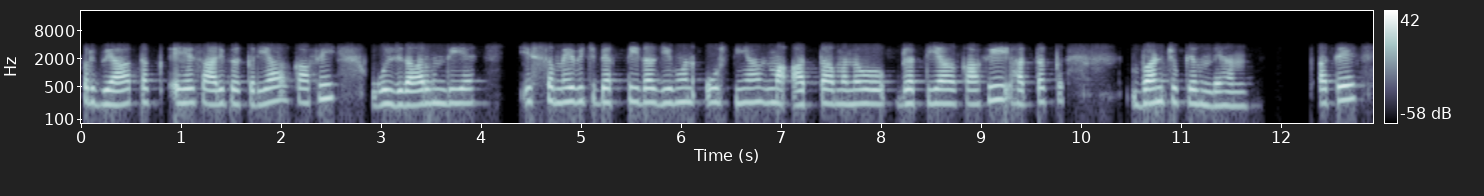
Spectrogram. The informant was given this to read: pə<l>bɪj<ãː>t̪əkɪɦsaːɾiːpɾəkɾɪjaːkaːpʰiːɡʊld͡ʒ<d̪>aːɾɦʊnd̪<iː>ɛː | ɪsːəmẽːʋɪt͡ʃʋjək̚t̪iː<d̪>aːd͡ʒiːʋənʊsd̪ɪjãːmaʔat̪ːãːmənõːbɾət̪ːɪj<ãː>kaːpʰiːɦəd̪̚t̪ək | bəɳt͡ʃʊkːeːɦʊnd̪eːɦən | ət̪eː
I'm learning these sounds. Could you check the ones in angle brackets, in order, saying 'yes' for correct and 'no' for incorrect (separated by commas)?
no, no, yes, yes, yes, yes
